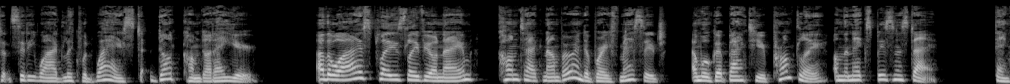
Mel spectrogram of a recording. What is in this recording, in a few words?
Phone After Hours Greeting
